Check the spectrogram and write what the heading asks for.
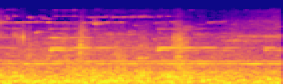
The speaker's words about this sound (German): Eine alte Bahnlinie mit einer rumpelnden Eisenbahn trägt zur Industrieromantik bei.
